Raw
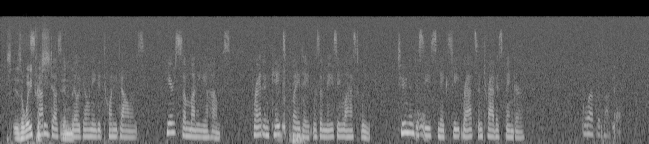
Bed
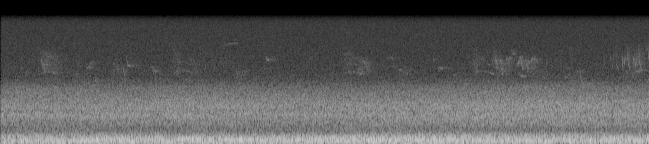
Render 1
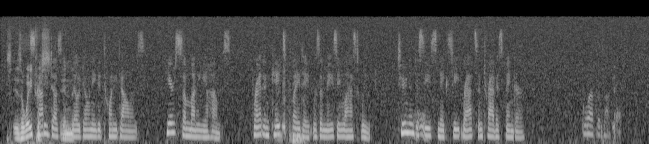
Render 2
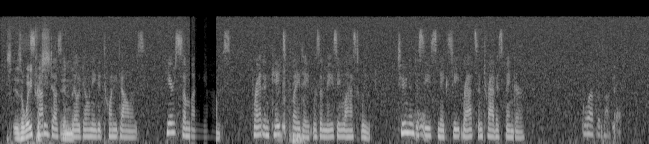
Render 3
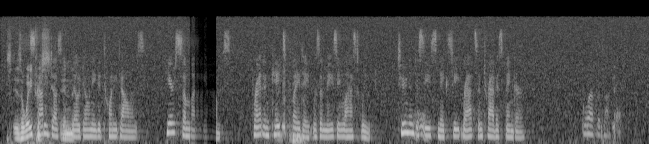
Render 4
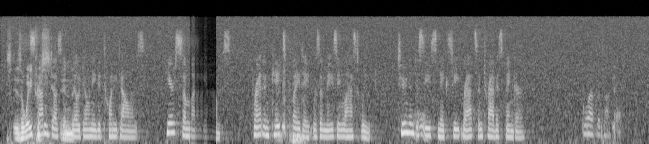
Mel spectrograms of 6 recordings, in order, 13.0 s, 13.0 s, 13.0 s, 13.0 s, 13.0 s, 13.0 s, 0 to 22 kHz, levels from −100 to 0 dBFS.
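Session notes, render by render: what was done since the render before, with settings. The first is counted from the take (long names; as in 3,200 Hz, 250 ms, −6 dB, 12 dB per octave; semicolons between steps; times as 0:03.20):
broadband denoise 12 dB, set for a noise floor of −43 dBFS
0:03.78–0:04.32: noise gate −27 dBFS, range −35 dB
repeating echo 84 ms, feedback 58%, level −23.5 dB
level +12 dB; brickwall limiter −2 dBFS, peak gain reduction 1.5 dB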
